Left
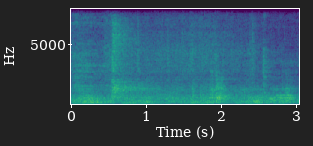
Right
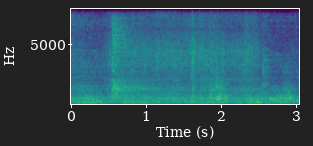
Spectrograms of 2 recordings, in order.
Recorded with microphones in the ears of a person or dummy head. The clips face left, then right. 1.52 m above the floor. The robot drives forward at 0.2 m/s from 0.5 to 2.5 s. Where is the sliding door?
20° right (ahead or behind), 0.9 m.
